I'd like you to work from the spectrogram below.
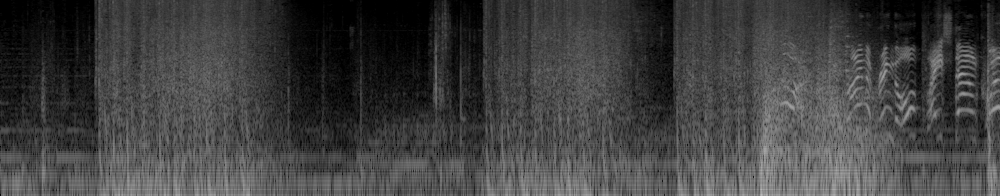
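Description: Gunfire in the Guardians of the Galaxy video game aboard a creepy old ship, with repeated loud bursts of shots and impacts separated by brief lulls, mixed with voices talking over the action.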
